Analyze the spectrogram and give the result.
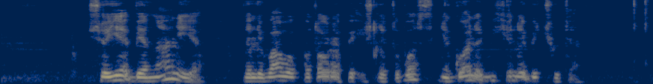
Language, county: Lithuanian, Vilnius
